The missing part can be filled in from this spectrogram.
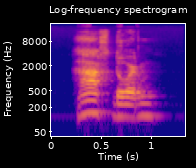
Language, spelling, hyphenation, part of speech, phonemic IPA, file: Dutch, haagdoorn, haag‧doorn, noun, /ˈɦaːx.doːrn/, Nl-haagdoorn.ogg
- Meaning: synonym of meidoorn (“plant of species Crataegus, including hawthorn and mayblossom”)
